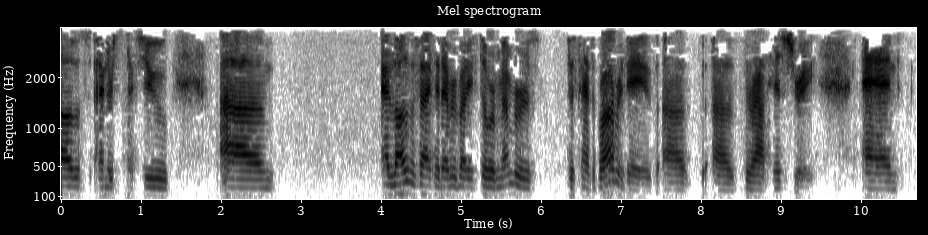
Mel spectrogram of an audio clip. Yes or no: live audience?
no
